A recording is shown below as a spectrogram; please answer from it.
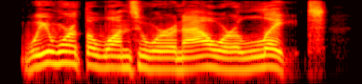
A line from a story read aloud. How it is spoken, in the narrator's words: Gunther snapped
